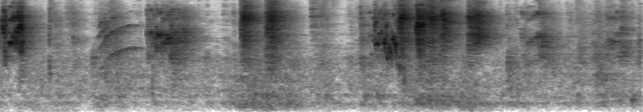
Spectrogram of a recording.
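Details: Female budgerigar trying to enter the nest for the first time, giving short harsh chirps in uneven bursts, some with bent, arching notes, separated by brief pauses.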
